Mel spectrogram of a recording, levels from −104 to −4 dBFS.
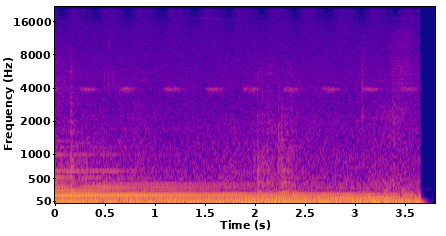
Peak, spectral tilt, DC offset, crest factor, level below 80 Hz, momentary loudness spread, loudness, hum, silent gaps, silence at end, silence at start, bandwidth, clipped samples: -20 dBFS; -8.5 dB/octave; under 0.1%; 10 dB; -32 dBFS; 4 LU; -36 LUFS; none; none; 0.1 s; 0 s; 7.6 kHz; under 0.1%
